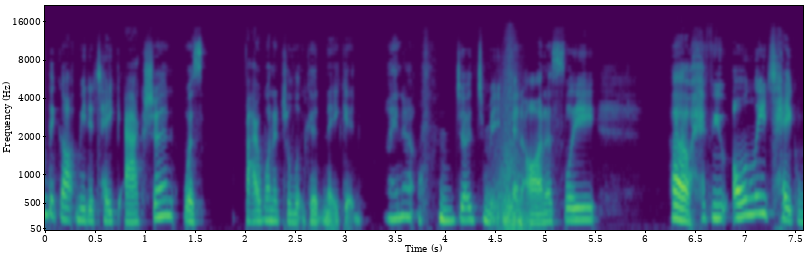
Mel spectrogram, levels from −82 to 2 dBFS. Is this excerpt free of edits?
no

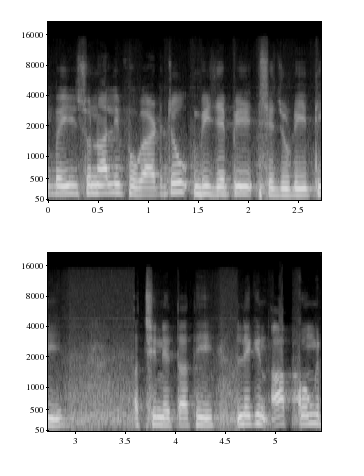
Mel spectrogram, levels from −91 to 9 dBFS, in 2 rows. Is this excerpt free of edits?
yes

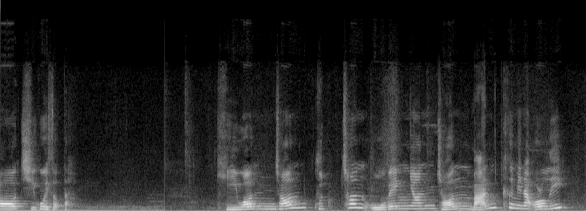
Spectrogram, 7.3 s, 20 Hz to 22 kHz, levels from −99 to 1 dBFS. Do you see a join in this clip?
yes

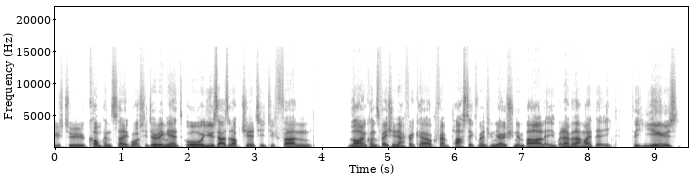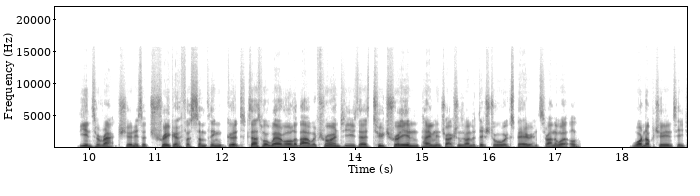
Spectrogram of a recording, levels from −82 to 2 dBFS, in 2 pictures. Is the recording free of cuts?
no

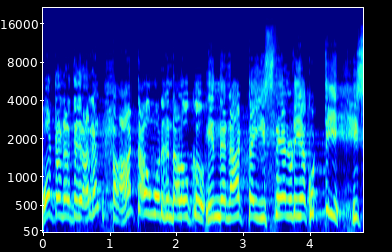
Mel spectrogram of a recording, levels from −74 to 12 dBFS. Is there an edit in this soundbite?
yes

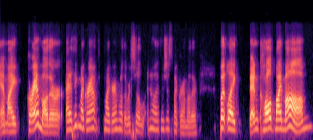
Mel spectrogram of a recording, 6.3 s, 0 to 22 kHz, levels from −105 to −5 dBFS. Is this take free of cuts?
yes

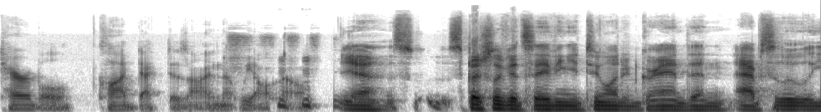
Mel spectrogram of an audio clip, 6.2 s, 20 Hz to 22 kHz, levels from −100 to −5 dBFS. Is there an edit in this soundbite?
yes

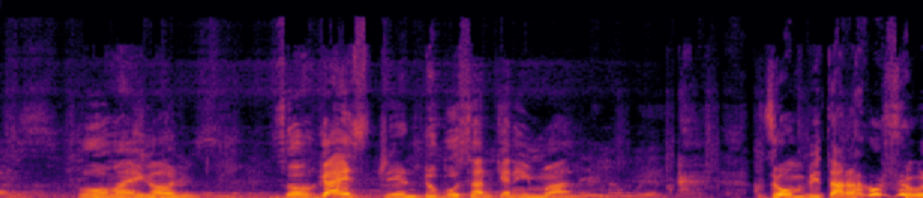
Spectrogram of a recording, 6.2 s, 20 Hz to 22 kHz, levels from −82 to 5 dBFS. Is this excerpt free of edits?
no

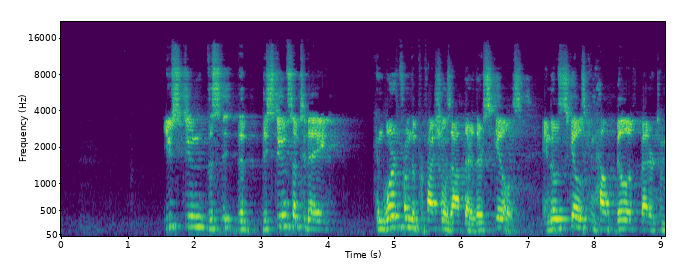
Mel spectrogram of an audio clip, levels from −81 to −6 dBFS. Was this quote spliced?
no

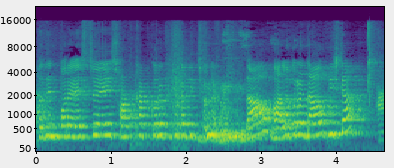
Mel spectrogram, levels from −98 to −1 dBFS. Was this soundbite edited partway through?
no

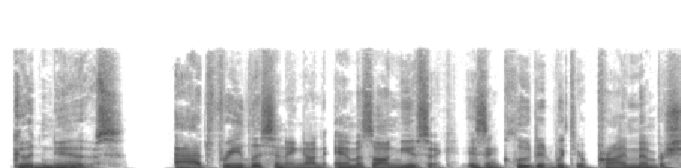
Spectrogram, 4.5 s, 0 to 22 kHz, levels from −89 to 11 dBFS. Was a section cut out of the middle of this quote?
no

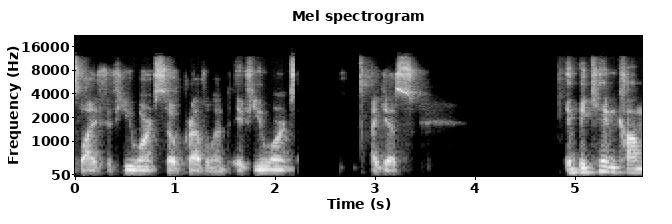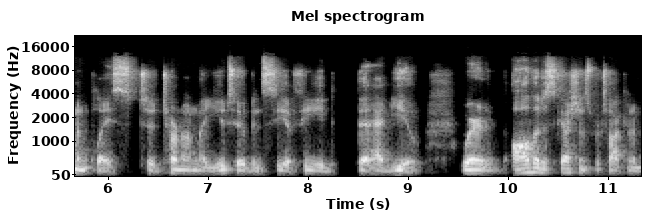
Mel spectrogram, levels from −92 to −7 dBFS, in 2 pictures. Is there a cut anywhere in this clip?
no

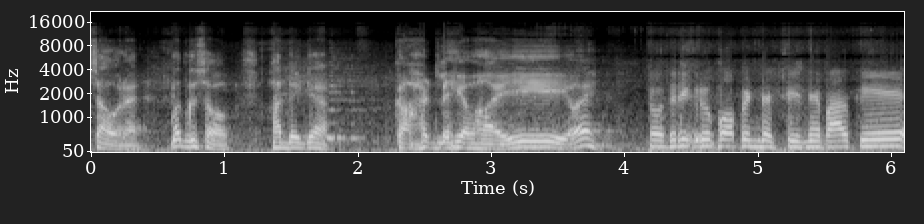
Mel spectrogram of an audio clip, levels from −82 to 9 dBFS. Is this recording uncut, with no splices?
no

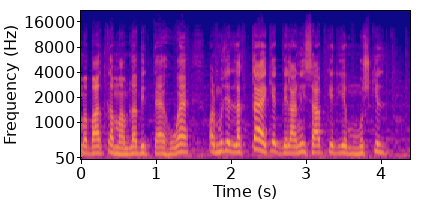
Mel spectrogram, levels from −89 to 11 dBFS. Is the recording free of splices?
yes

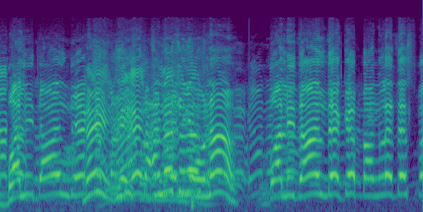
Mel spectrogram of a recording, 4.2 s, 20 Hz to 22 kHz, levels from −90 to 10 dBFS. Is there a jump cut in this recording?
yes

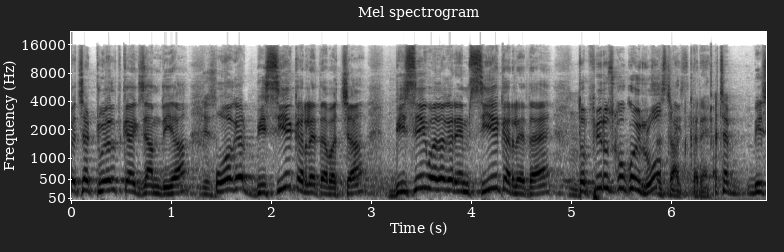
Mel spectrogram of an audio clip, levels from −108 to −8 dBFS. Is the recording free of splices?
no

